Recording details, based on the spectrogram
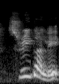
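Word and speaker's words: শৃগাল: তো আমাদের প্রথম যে প্রশ্নটা আছে, প্রথম যে প্রশ্নটা সেটা হচ্ছে শ্রীগাল শব্দের উচ্চারণটা কি? দেখো শ্রীগালে এখানে একটা রিকার আছে।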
